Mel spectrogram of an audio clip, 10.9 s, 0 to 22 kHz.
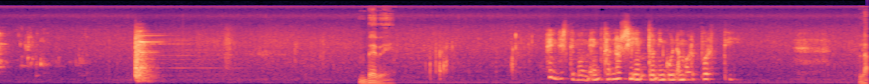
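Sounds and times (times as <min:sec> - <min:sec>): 
water poured softly into a glass at a bar cabinet: 0:00.0 - 0:01.2
glass set down with a ringing clink: 0:01.7 - 0:03.1
speech: 0:04.5 - 0:05.0, 0:07.0 - 0:09.4.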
